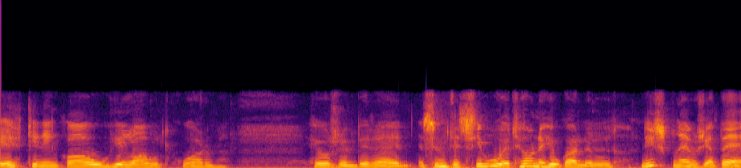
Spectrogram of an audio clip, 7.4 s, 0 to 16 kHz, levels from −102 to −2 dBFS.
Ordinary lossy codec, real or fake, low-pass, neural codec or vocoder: AAC, 96 kbps; real; 7.2 kHz; none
